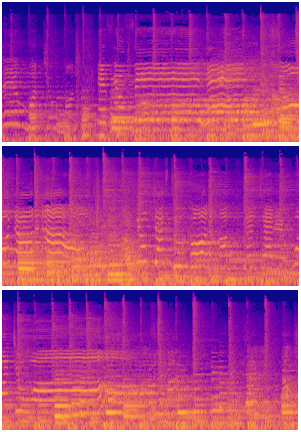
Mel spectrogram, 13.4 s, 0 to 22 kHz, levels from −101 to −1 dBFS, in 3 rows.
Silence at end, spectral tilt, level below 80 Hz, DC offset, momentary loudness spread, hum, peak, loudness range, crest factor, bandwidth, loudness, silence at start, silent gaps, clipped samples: 0 s; -5.5 dB/octave; -38 dBFS; under 0.1%; 10 LU; none; -8 dBFS; 4 LU; 18 dB; 19.5 kHz; -26 LUFS; 0 s; none; under 0.1%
